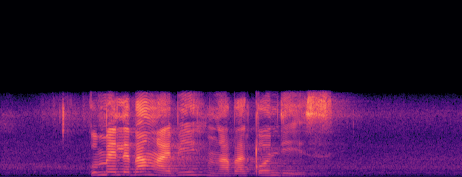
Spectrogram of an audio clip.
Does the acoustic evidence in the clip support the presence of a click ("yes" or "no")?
yes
